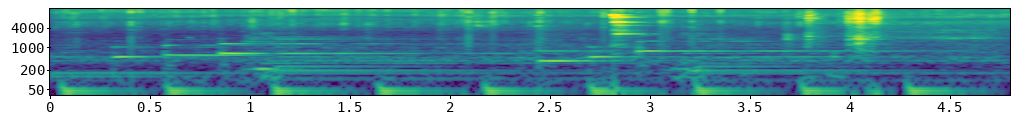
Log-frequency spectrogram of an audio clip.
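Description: Carrots sizzling in a pan as butter is added and they keep cooking, a steady close frying crackle with a low hum and a few faint pan clinks.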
